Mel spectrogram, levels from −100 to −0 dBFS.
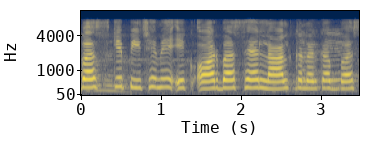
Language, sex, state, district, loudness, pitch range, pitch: Hindi, female, Jharkhand, Deoghar, -16 LUFS, 280-320 Hz, 300 Hz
